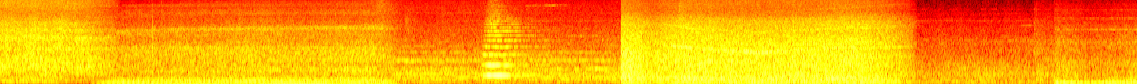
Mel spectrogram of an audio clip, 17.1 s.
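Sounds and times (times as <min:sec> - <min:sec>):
loud train running noise with whine: 0:00.0 - 0:17.0
short train horn toot: 0:07.2 - 0:08.6.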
